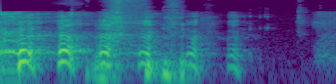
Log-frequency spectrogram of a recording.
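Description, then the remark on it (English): A quick run of five or six coughs in rapid rhythmic bursts that fade out into a couple of softer breaths; no talking. “Sorry, I had a cough.”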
